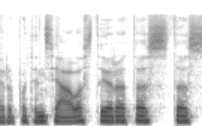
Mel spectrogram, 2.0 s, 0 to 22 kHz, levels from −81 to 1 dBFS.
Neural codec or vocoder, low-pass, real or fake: none; 14.4 kHz; real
